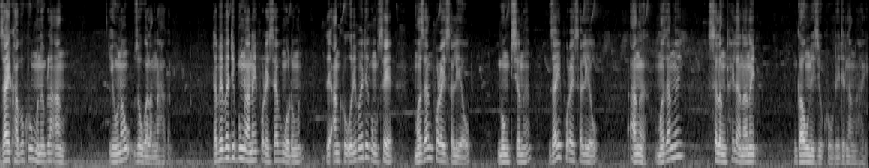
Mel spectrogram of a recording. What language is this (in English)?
Bodo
